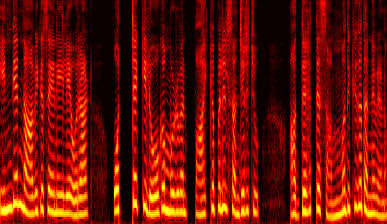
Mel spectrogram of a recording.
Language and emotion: Malayalam, surprised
